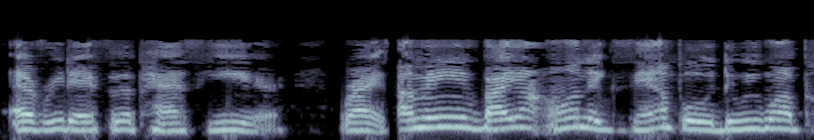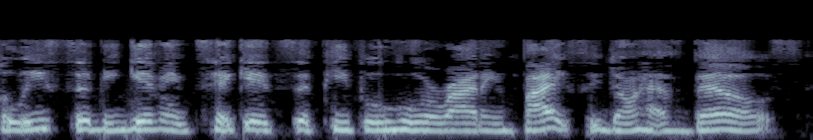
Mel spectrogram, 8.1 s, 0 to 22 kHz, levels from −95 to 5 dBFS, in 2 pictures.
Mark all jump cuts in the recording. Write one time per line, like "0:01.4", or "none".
0:01.9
